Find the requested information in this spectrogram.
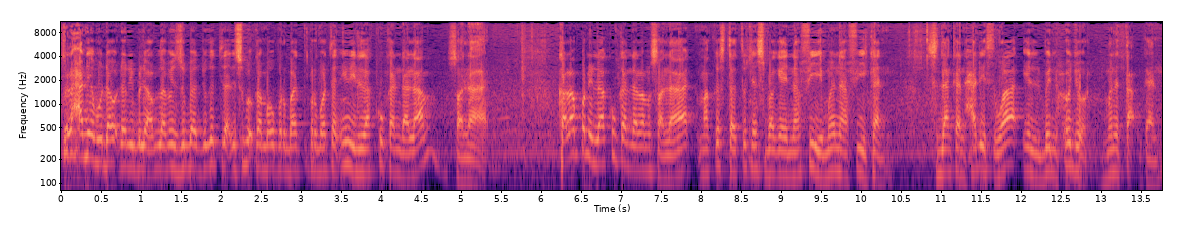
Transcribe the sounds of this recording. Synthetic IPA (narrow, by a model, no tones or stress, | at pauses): dəlahadɪsabudaʊt̪̚daɾibəliab̚d̪ulahbɪnzubard͡ʒuɡat̪idaʔ̚disəbʊt̪̚kanbaɦwupərbat̪pərbuat̪aninĩdilakukandalam | sɔla̰t̪̚ | kalawpʊndilakukandalamsɔlat̪̚mãkast̪at̪usɲasəbaɡajnãfimə̃nãfikan | sədaŋkanħadɪθwaʔɪlbɪnħʊd͡ʒʊr | mə̃nət̪ap̚kan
